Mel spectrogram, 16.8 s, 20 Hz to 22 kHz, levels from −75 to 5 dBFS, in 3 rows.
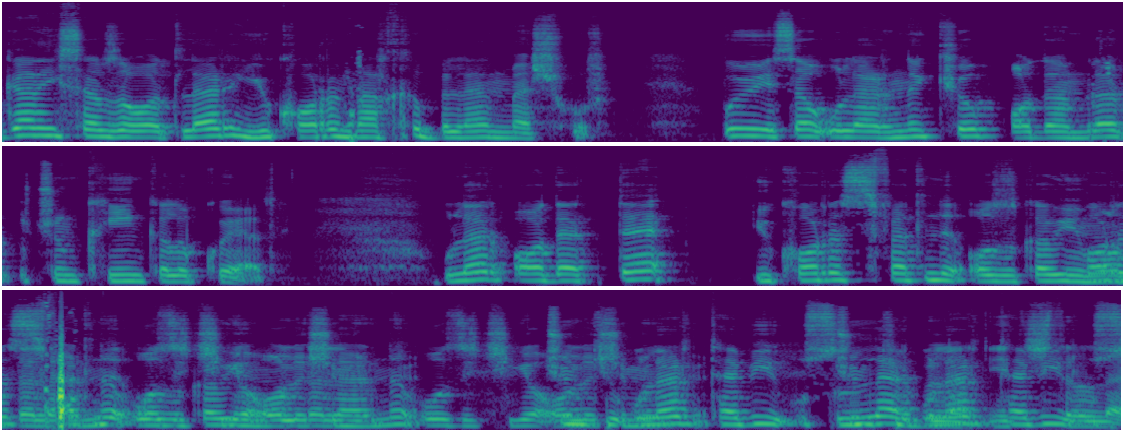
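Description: At 1.71 s a short squeaky blip lasting under a tenth of a second cuts through the speech, peaking around -15 dBFS. A similar, somewhat quieter chirp follows from 5.43 to 5.54 s, just before "uchun qiyin qilib". These are corrupt frames that were decoded anyway. Flipped bits in the compressed data made the decoder misread gains and spectral codes, so energy landed at the wrong frequencies for a handful of consecutive frames each time.

From 11.02 s, right after "yuqori sifatli ozuqaviy", the speech is joined by a second copy of itself about 1.5 s behind, roughly as loud as the original. It has no decay or room colour, it starts abruptly, and it runs to the end of the clip. This doubled audio track likely comes from the same signal being captured again by a slower path and mixed back in.

Inside that stretch, from 11.42 to 11.61 s, comes the worst corrupt frame decoded. It is a harsh burst of noise and squeak, the loudest of the three errors, spread over several frames.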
